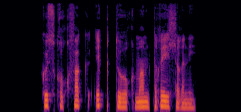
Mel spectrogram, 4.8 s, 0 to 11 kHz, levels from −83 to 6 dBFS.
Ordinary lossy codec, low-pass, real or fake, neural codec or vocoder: MP3, 48 kbps; 9.9 kHz; real; none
